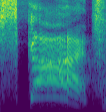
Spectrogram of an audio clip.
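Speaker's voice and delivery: very high, acted-out, far-off shout. Retelling hearing a man yelling a name across an arena, retelling a distant yell. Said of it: "we hear just this guy yelling".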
